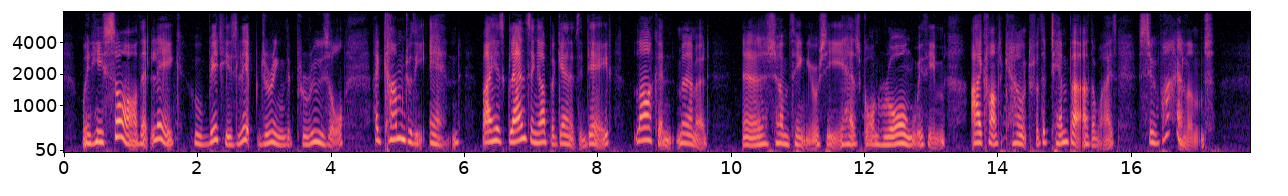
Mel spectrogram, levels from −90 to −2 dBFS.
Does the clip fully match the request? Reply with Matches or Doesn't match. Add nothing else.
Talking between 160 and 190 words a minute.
Doesn't match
